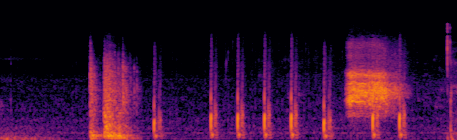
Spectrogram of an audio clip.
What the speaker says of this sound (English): So these crows, I used to just think you had to shoot them or they'd get you.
